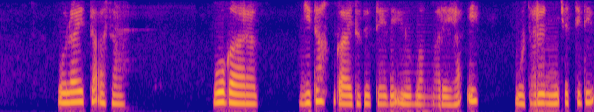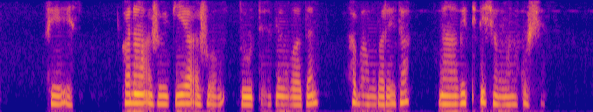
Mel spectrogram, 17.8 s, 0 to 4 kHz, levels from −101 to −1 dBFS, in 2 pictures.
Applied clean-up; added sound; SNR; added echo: neural separator model SepFormer WHAM!.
